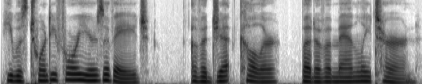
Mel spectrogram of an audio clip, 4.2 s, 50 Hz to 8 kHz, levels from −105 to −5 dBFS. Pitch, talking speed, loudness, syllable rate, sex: 160 Hz, 225 wpm, -15 LUFS, 5.7 syllables/s, female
